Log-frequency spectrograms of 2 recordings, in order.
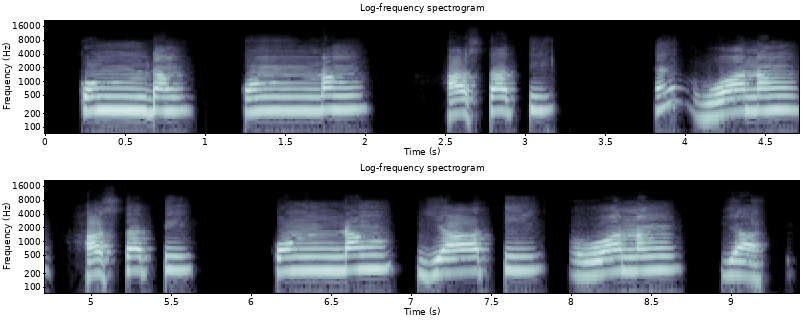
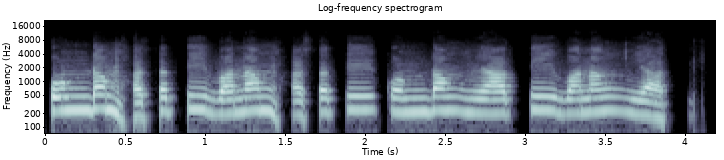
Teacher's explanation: जो अनुस्वार है इसका उच्चारण तो नासिका से ही होना चाहिए।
